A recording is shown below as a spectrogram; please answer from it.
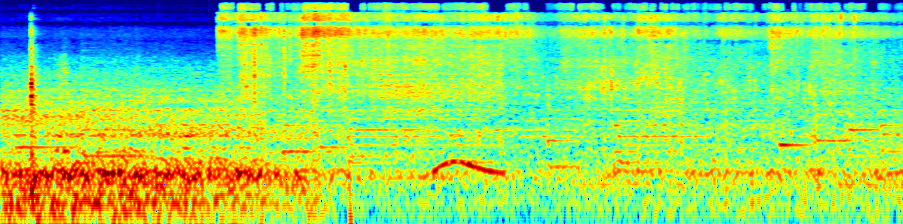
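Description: Fish cooking in hot oil in a pan gives a steady, close crackling sizzle, with a sharp clink near the start and a fuller, louder hiss after about two seconds.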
